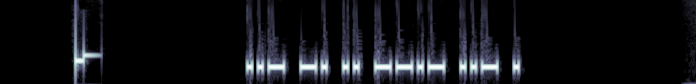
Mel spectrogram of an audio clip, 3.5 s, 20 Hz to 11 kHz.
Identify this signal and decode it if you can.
Morse code, heard as a keyed tone, about 46 wpm, 700 Hz. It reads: UNIQUE
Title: Sentences from Top 1000 Words - Review Part 7 - New Word Drill - 45wpm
